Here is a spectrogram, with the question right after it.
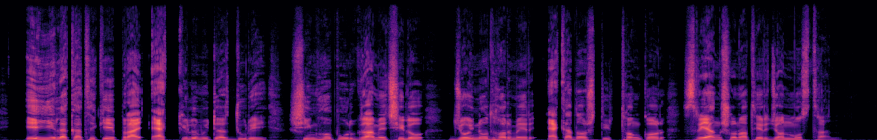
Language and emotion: Bengali, neutral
